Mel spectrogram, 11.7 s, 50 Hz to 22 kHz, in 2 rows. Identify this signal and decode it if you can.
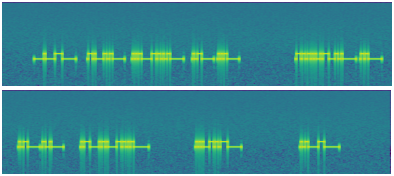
TTY/TDD text telephone tones (45.45 baud Baudot), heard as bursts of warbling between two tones, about 400 Hz shift, 1600 Hz centre. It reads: THIS WAS REPLACED BY TWO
